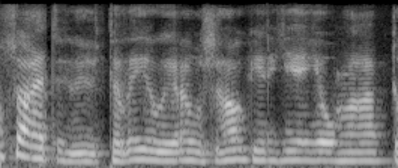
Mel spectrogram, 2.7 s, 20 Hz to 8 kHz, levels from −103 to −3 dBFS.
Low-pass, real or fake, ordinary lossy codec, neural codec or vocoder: 7.2 kHz; fake; AAC, 32 kbps; codec, 44.1 kHz, 2.6 kbps, SNAC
